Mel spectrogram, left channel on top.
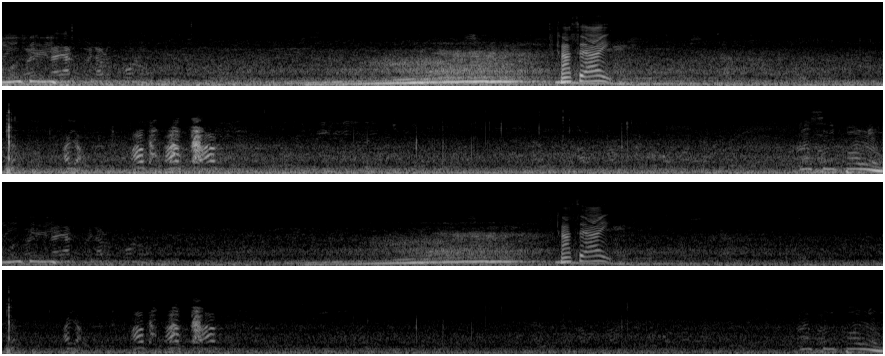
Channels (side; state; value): right; quieter; 9.5 dB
